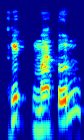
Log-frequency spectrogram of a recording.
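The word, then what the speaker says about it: خدمة: melayaninyaidmati yaidmatihi dengan melayaninya jadi beda antara kita membacanya khidmatun dengan khamatun ya kalau khidmatun itu artinya adalah pelayanan ya kalau khidmatun itu artinya pelayanan kalau khamatun para pelayan kan beda ya kalau khidmatun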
